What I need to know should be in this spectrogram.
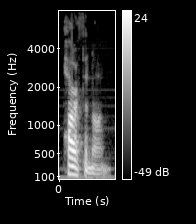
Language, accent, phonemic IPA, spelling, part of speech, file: English, US, /ˈpɑːɹθənɑːn/, Parthenon, proper noun, En-us-Parthenon.ogg
- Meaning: An ancient temple to Athena and monument in the city of Athens. It is a symbol of Greek achievement in the arts and of Athenian democracy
